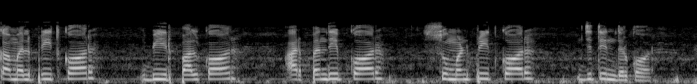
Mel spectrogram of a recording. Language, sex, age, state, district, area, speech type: Punjabi, female, 18-30, Punjab, Mansa, rural, spontaneous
